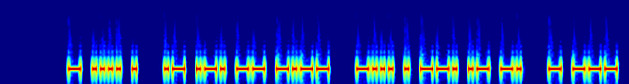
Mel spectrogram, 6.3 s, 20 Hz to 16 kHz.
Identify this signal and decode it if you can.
Morse code, heard as a keyed tone, about 30 wpm, 700 Hz. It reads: THE ARMY BEGAN TO
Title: Sentences from Top 1000 Words - Review Part 3 - 30wpm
